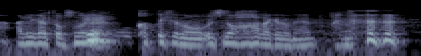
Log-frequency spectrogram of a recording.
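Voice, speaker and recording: A woman's voice: lowish voice, highs cut off. Chatty laughing young woman radio host. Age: 20s. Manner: chatty, laughing storyteller, acts out relatives' voices. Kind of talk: casual radio chat.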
